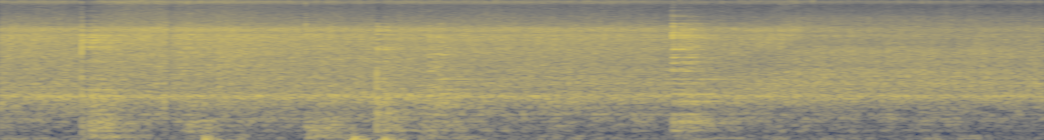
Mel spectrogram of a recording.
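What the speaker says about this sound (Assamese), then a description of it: "এতিয়া মই ঢাকনখন আঁতৰাই অলপ সময় লৰাই দিম গেছত" Raw banana curry sizzles steadily in a pan on a gas stove while a spoon stirs it, with a few soft scraping knocks against the pan over a constant hiss of frying.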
